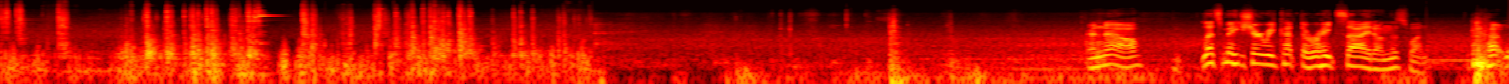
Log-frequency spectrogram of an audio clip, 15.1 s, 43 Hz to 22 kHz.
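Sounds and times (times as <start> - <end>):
metal brackets clanking: 0.0 - 6.0.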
